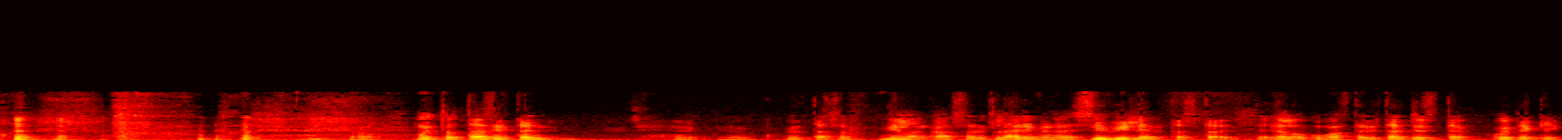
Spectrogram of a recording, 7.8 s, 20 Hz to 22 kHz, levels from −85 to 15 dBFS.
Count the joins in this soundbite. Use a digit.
1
